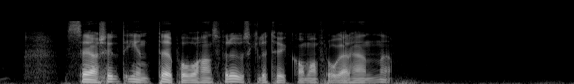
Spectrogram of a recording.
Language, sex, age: Swedish, male, 35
